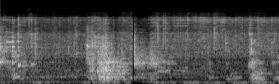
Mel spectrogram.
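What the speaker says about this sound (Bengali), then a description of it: "দেখো 3টে একসাথে ভাজছি। দেখো এরকম করে উল্টে পাল্টিয়ে ভাজছি।" Three spicy batter rotis fried together in a hot pan until red and crisp, turned over as they cook; a close, noisy frying hiss with pan and utensil clatter in irregular bursts.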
